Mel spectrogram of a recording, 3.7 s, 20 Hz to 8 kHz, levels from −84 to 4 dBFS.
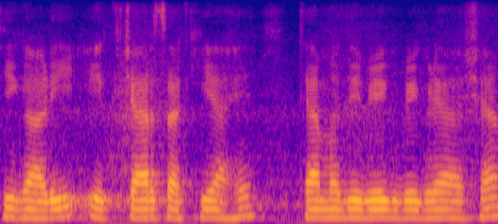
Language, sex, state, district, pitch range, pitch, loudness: Marathi, male, Maharashtra, Gondia, 115-120 Hz, 115 Hz, -17 LUFS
